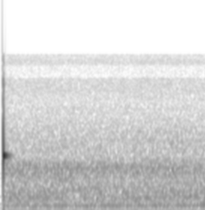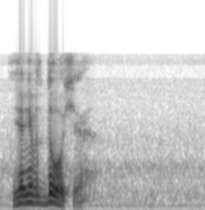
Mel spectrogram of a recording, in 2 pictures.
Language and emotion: Russian, angry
